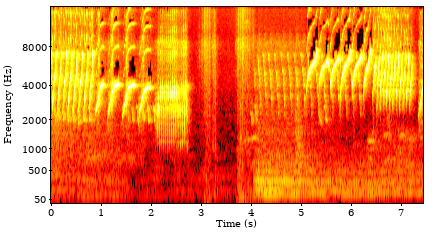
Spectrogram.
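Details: Belgian canary in training song: a high trill, then falling whistled notes and a buzzy rattle, a pause of about a second, then more rising-falling whistles and another bright trill, over a low background rumble.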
